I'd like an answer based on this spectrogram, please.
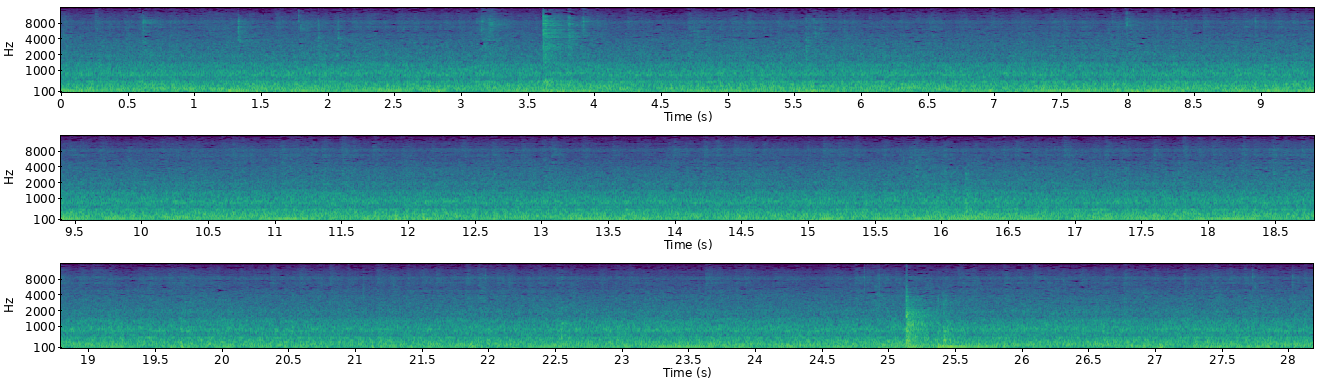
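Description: A steady low machine hum, like a fan or appliance motor running, with a few light clicks about three seconds in and again near the end.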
